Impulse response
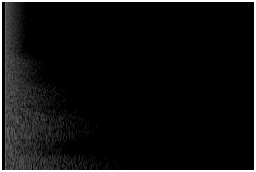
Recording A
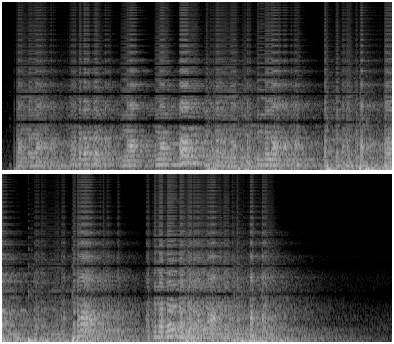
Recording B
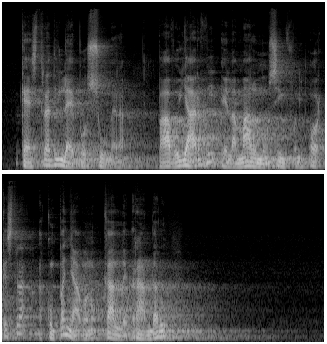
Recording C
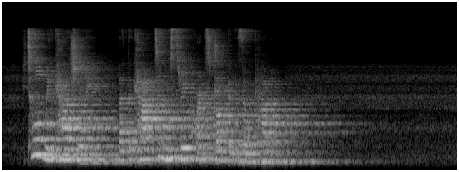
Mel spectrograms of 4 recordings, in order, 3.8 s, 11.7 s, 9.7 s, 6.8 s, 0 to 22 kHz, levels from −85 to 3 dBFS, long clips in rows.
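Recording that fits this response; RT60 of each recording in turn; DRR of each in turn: C; 2.6, 2.6, 2.5 s; 2.5, 6.5, -4.5 dB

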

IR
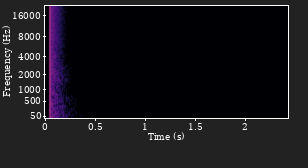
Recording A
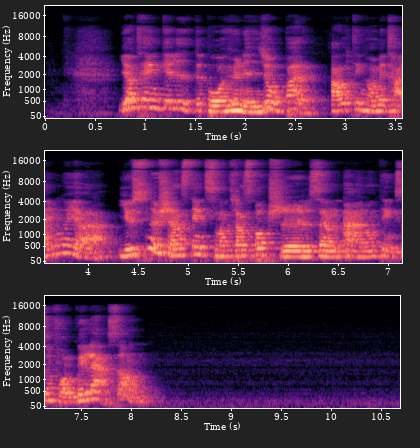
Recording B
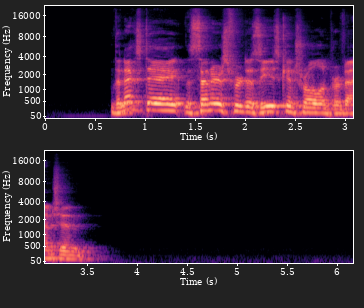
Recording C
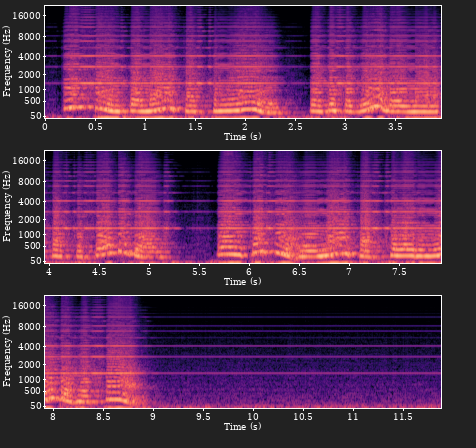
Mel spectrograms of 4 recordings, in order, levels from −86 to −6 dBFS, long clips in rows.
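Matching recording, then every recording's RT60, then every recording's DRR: B; 0.50, 0.50, 0.50 s; -8.0, 5.5, 1.0 dB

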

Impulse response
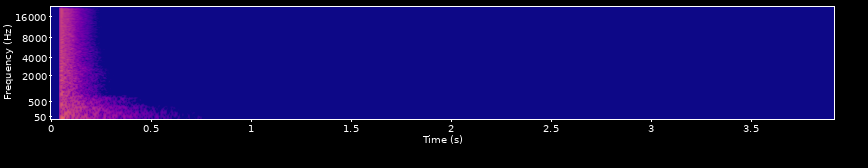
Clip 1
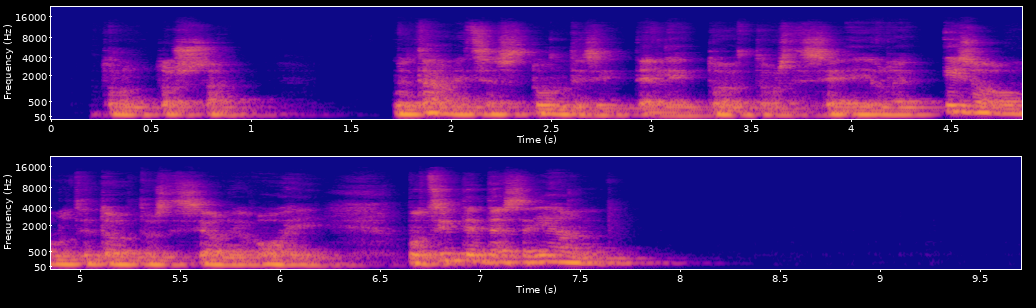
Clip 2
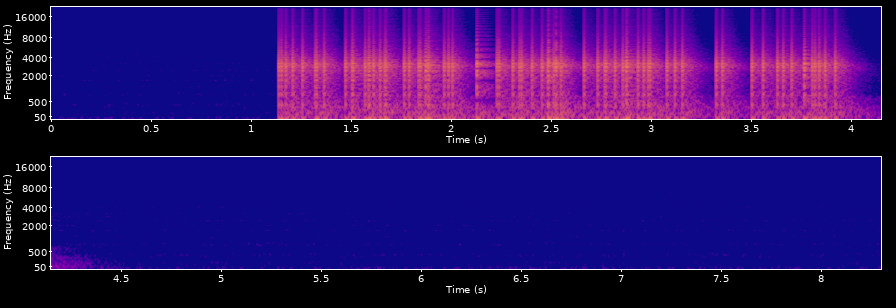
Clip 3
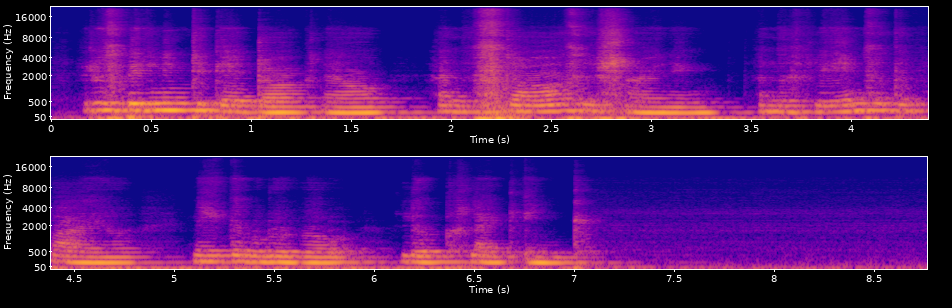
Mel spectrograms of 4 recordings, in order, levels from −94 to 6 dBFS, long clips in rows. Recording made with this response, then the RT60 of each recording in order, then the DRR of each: 3; 0.45, 0.45, 0.45 s; -12.5, 3.5, -5.5 dB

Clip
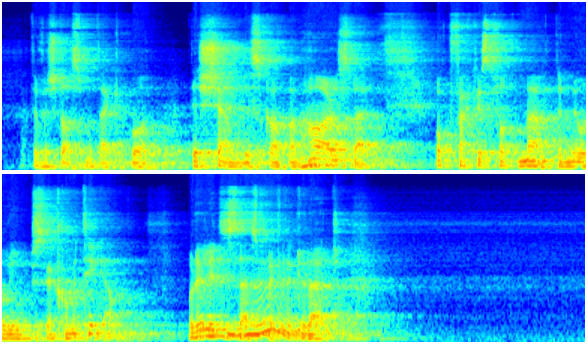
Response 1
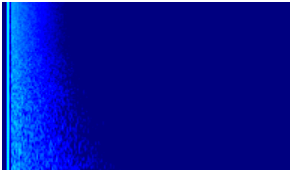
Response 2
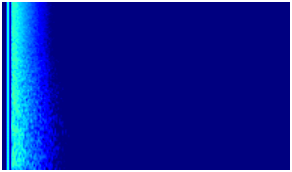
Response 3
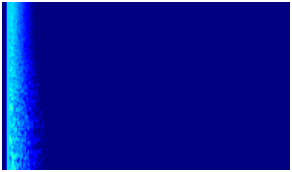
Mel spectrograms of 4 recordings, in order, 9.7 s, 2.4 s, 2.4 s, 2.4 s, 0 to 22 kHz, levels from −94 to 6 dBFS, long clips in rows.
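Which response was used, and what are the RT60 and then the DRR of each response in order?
1; 1.4, 0.60, 0.45 s; 2.5, -6.5, -2.5 dB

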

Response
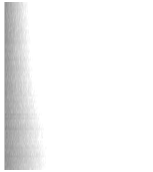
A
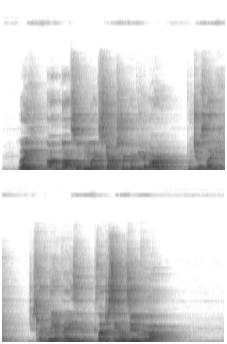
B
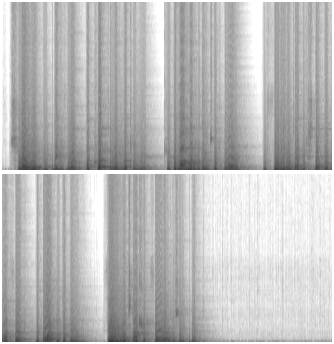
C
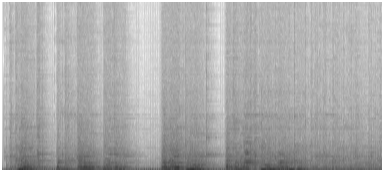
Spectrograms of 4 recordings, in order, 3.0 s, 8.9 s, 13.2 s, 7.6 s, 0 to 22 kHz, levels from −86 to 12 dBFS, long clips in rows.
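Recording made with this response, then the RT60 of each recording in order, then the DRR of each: A; 1.2, 1.2, 1.2 s; -8.0, 3.0, -4.0 dB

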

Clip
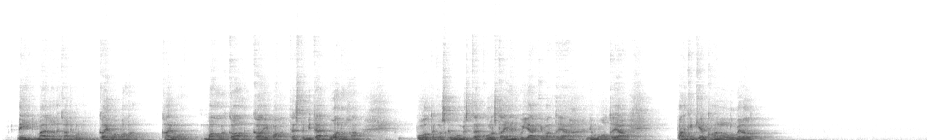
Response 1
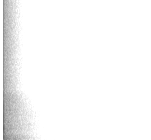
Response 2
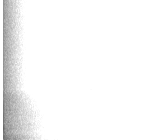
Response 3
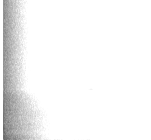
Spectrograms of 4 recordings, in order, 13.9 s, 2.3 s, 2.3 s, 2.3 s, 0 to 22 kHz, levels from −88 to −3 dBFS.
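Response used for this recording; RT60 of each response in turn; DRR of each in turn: 3; 0.85, 0.85, 0.85 s; 9.5, 4.0, -1.0 dB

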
